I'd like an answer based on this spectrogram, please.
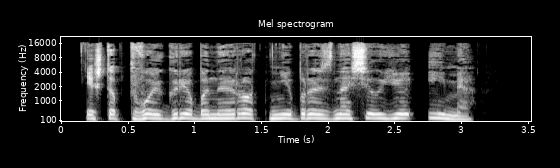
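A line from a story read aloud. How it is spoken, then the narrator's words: Breathless growl. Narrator (Russian): тяжело дыша прорычал Джонни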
